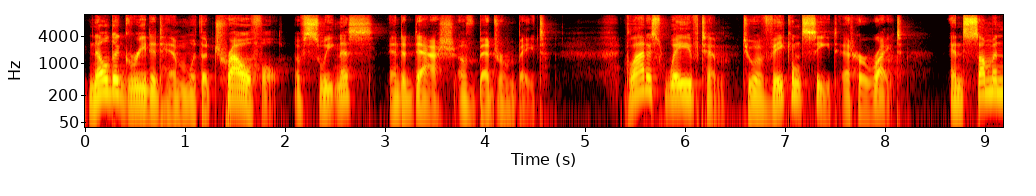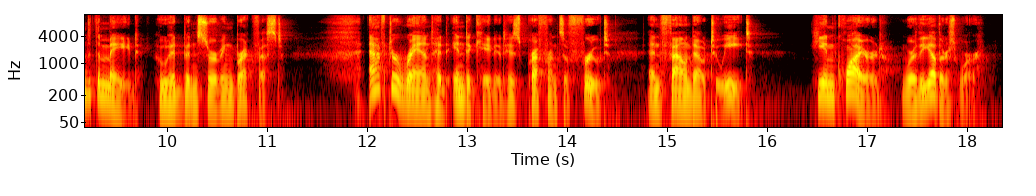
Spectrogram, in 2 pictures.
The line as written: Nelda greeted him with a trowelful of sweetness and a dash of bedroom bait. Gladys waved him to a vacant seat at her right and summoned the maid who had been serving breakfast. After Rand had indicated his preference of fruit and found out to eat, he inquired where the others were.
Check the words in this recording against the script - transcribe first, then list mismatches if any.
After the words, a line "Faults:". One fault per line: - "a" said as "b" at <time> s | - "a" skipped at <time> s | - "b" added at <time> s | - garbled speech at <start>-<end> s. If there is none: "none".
Nelda greeted him with a trowelful of sweetness and a dash of bedroom bait. Gladys waved him to a vacant seat at her right and summoned the maid who had been serving breakfast. After Rand had indicated his preference of fruit and found out to eat, he inquired where the others were.
Faults:
none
